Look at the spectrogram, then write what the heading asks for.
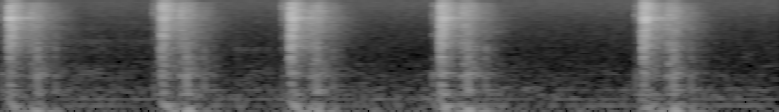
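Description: Typewriter keys clack five times at a slow, uneven beginner's pace. Each strike is sharp and crisp with a brief metallic ring, and the pauses between them are quiet.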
